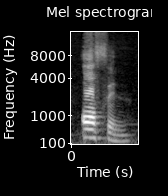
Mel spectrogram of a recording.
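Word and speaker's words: often: यहां पर भी देखो इसे हम ऑफेंड नहीं पढ़ेंगे इसे हम ऑस्टिन नहीं पढ़ेंगे इसे हम क्या पढ़ेंगे ऑफेन क्या पढ़ेंगे बेटा इसको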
